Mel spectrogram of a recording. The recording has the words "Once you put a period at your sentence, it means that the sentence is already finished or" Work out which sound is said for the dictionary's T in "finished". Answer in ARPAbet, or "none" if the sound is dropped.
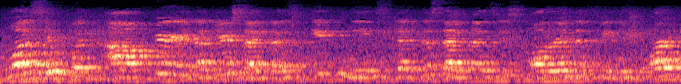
none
